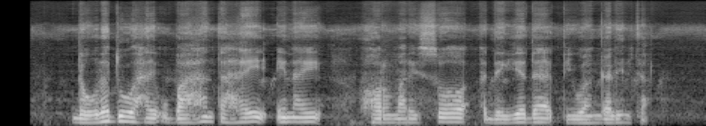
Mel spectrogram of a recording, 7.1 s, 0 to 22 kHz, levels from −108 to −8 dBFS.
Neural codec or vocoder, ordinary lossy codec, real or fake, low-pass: codec, 44.1 kHz, 7.8 kbps, Pupu-Codec; none; fake; none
